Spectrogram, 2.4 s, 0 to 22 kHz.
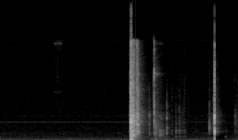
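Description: Western Arms SW1911 gas blowback airsoft pistol firing a single shot through a chronograph: one sharp crack a little over a second in, followed by a short, fainter click.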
